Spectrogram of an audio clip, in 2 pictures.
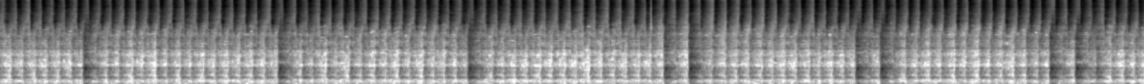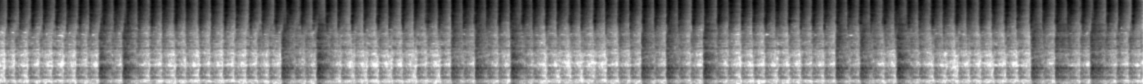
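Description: Percussion ensemble music: a fast, steady high tick runs under two held pitched tones, with heavier accented hits about every two seconds.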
